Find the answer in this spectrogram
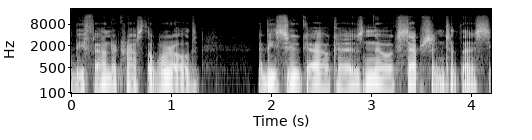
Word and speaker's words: Ebisugaoka: in And I I I know how to pronounce it now. I I got it partially correct. I was saying Abbyu Gayoka, it's Abbyu Abisu Gaoka.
